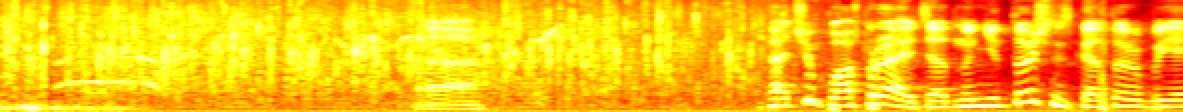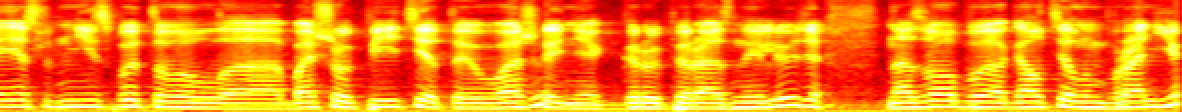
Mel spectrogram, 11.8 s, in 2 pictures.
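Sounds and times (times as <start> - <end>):
studio audience applause: 0.0 - 4.3
person cheering: 0.1 - 1.0
speech: 2.2 - 2.6, 3.9 - 11.8.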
